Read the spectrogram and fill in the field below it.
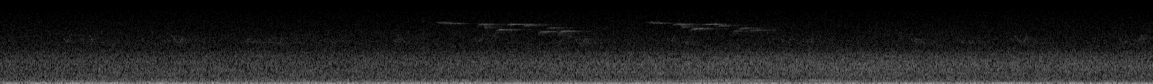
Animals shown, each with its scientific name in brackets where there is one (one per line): Red-eyed Vireo (Vireo olivaceus)
Brown Creeper (Certhia americana)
